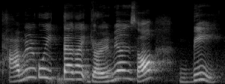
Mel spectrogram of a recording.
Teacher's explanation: 이 알파벳 B 소리는요, 다물고 있다가 열면서 B, 터트린다는 느낌 해주셔야 되겠고요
